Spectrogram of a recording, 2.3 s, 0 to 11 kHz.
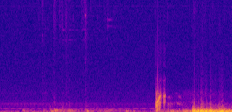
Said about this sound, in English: Alright, the Rotax engine fires up right away, and there it is. It started, and we get straight up to the ground idle, or the ground operation RPM, should I say, 2000 RPM, and it's building up a bit of revs.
